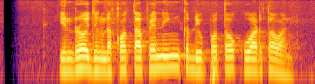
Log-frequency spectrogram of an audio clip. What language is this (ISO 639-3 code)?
sun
